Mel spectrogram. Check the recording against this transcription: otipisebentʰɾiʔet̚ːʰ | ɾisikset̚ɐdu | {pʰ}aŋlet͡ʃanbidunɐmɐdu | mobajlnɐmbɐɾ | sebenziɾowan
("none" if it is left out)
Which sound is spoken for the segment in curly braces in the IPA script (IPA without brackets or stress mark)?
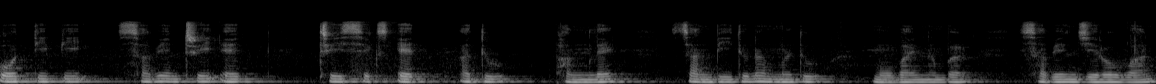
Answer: pʰ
